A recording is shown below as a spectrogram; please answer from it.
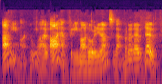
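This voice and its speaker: A woman with a very low voice hosts a live panel chat. Her intonation swings widely as she puts questions to guests, with faint event noise behind her. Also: big pitch swings, racing, lo-fi sound. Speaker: panel host and interviewer.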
